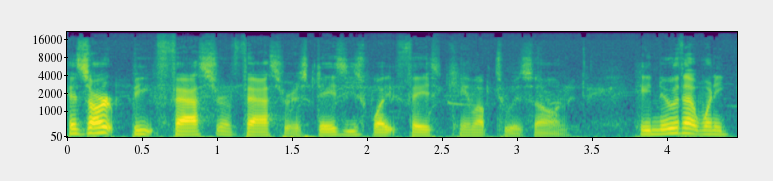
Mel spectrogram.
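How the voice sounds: In a natural reading voice, the delivery carries lively intonation.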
